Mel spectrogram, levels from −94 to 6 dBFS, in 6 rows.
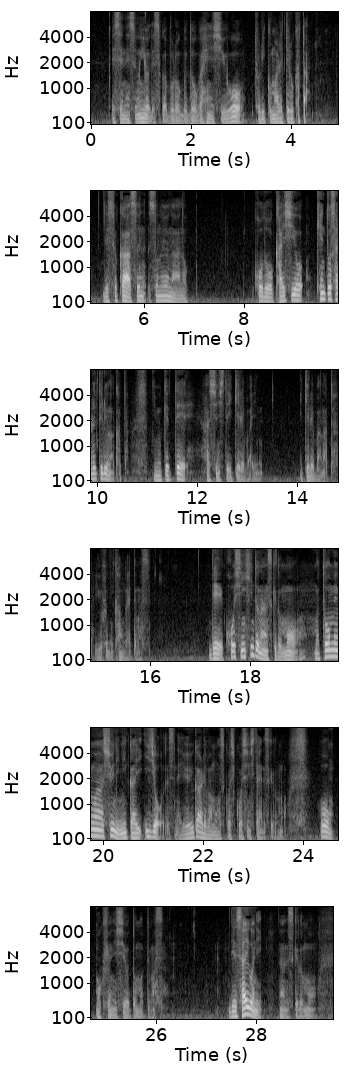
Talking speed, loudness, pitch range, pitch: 310 characters per minute, -25 LUFS, 95-135 Hz, 110 Hz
